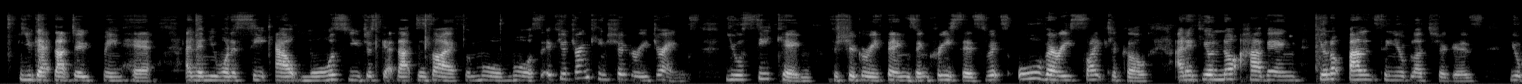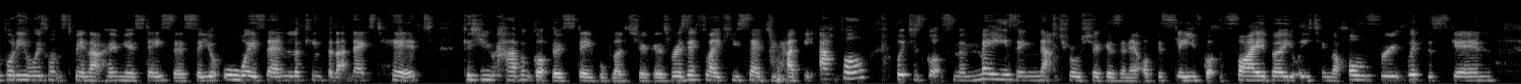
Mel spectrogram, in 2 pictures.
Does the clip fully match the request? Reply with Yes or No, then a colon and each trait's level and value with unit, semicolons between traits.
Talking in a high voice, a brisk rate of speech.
Yes: high, 195 Hz; fast, 215 wpm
